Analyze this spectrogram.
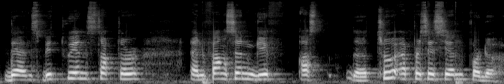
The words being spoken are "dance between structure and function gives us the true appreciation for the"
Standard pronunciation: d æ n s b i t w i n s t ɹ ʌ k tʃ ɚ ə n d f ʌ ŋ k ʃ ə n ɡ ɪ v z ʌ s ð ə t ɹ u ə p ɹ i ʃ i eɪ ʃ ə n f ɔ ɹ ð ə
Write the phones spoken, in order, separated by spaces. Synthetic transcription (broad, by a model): d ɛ n s b i t w i n s t ɹ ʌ k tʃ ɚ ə n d f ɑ ŋ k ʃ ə n ɡ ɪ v ʌ s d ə t ɹ u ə p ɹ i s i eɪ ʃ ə n f ɔ ɹ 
